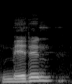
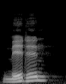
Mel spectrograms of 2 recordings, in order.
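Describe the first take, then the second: First: The middle consonant is a soft d-like sound. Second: The middle consonant is a soft d-like sound.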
